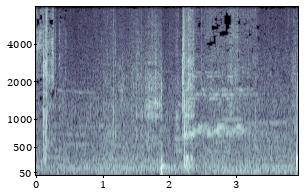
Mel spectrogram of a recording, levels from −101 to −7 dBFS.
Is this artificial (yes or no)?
no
